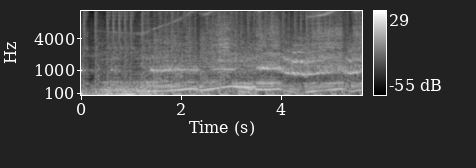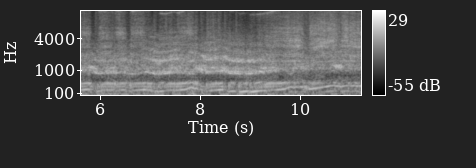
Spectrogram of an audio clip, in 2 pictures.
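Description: Turbocharged drift car engine heard from inside the cabin, revving up and dropping again and again, about once a second, while the tyres squeal through a drift.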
